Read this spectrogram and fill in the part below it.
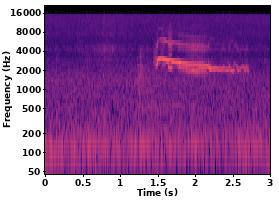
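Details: A single harsh, drawn-out rasping call from a Steller's jay atop a tree, sliding gently downward, with a low steady hum in the background.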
